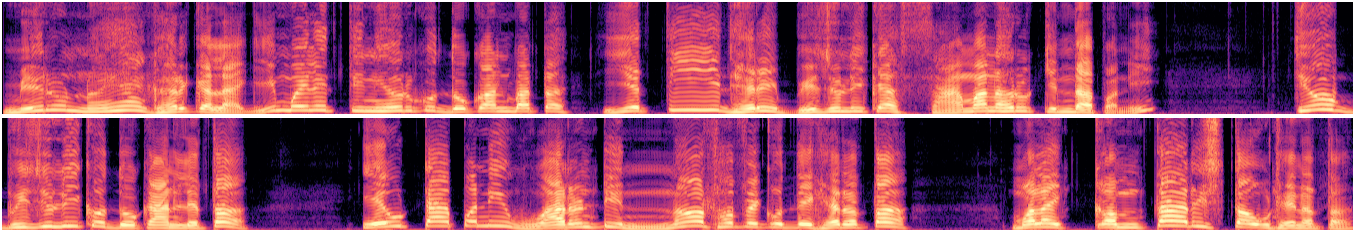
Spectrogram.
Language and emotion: Nepali, angry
